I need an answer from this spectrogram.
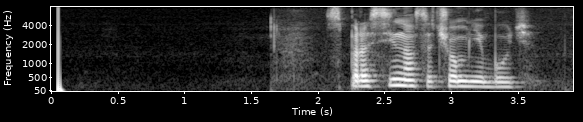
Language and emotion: Russian, neutral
